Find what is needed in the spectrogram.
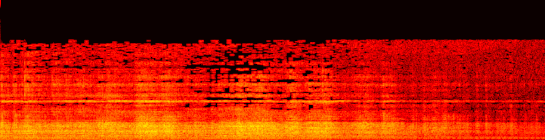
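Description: The tail of a short keyboard jingle: a held chord with a wash of reverberation, fading away steadily.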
